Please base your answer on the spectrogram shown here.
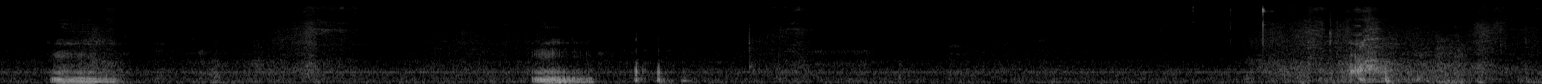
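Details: Siberian Husky reacting angrily to being hugged indoors: short low rumbling growls at about one, five and a half and thirteen and a half seconds, separated by quiet stretches with faint handling noises.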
